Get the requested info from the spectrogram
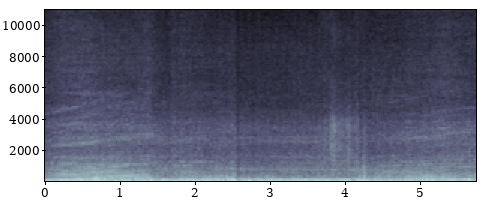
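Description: Honda CBR650F's inline-four engine, restricted to 48 PS for the A2 licence, running under throttle as the motorcycle is ridden. Its pitch rises over the first second and a half and again near the end as the bike accelerates.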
